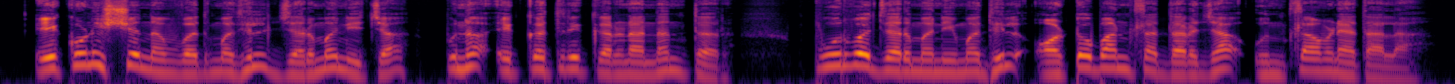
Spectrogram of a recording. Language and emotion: Marathi, neutral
